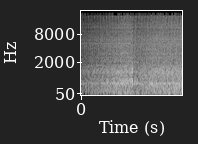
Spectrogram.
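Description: Idle with a faint uneven stumble under a steady hum; it fits a single-cylinder misfire, though the beat is hard to pick out.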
